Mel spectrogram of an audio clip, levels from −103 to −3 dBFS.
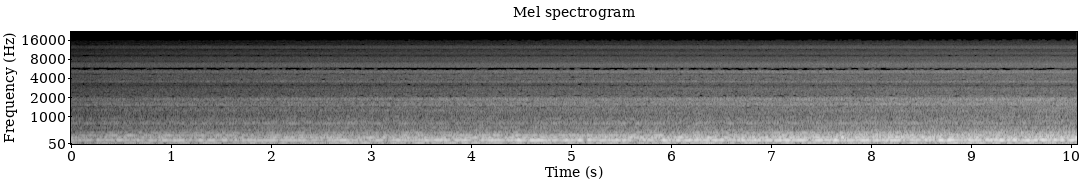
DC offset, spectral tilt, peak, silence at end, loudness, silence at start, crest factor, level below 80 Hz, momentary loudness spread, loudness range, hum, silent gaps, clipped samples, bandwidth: under 0.1%; -7 dB/octave; -10 dBFS; 0 s; -25 LUFS; 0 s; 16 dB; -42 dBFS; 11 LU; 8 LU; none; none; under 0.1%; 13.5 kHz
